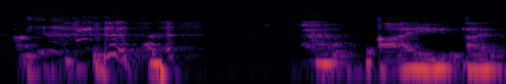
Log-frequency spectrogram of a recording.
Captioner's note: both chuckle; sighs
